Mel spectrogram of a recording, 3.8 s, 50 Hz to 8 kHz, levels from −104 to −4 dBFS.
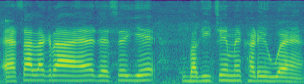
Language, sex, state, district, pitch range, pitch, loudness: Hindi, male, Madhya Pradesh, Katni, 160-180 Hz, 175 Hz, -17 LUFS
